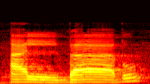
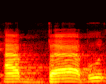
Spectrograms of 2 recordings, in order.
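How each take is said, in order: First: The L is clearly heard before the B. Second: The L merges into a doubled B sound. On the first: The speaker calls it right. "tapi harus terbaca al" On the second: The speaker calls it wrong. "jangan sampai ab-babu"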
